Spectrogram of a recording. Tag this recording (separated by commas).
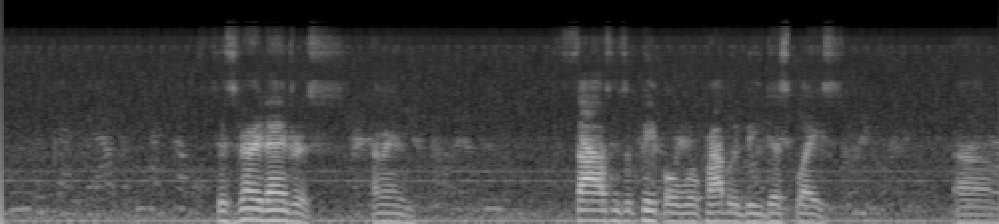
Speech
